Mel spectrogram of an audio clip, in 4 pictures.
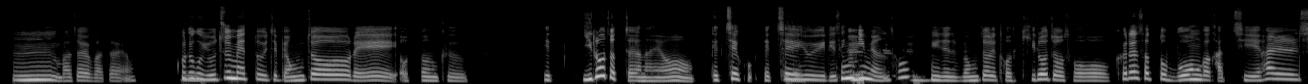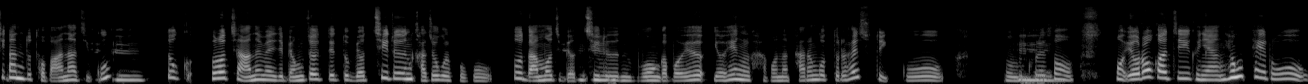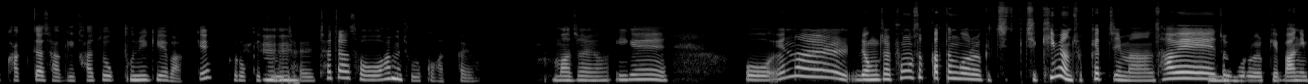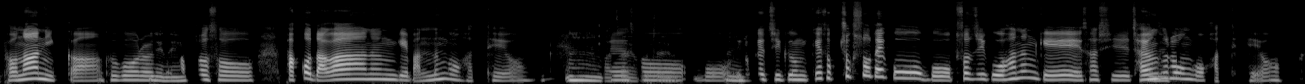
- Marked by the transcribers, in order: tapping; distorted speech; other background noise
- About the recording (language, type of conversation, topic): Korean, unstructured, 한국 명절 때 가장 기억에 남는 풍습은 무엇인가요?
